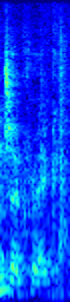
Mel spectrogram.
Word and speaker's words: Elijah Craig: Elijah Craig.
